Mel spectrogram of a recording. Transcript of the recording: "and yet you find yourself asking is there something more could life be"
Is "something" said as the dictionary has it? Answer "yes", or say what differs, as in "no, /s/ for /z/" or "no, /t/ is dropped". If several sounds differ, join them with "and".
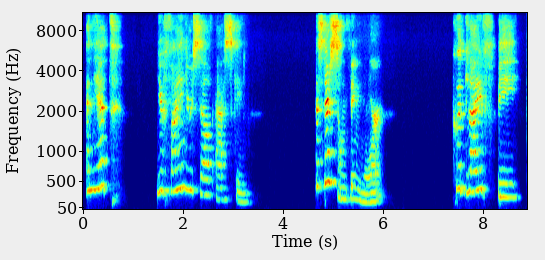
yes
